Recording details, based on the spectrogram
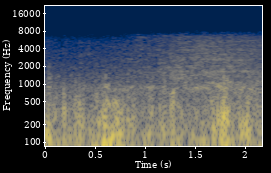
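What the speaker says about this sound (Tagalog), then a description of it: "tumindi pa yung lakas ng hangin" Strong, gusty monsoon wind (habagat) after Typhoon Inday buffets the microphone beside a boat on rough sea. It makes a continuous loud rumble that swells and eases, with no voices.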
